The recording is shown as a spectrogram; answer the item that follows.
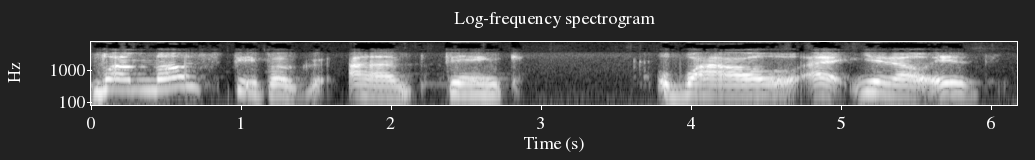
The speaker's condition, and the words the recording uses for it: ALS (motor neuron disease). We went over 15 minutes, and I think you were just fine.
